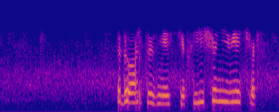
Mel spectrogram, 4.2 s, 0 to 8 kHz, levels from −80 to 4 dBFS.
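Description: Throughout, the speech carries AMR narrowband mobile codec damage. Nothing above 3.5 kHz survives. Heavy buzzy, synthetic coloration fits a very low bitrate, near 5 kbps.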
